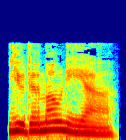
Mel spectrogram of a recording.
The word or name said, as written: eudemonia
